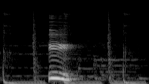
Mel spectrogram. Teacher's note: Ici, ce qui est intéressant, c'est la prononciation du U qui n'existe pas en espagnol, ni dans beaucoup d'autres langues d'ailleurs. Pour prononcer le son U, la bouche prend la même forme que pour prononcer le son O, mais vous allez essayer de prononcer le son I. Ça va donner U.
